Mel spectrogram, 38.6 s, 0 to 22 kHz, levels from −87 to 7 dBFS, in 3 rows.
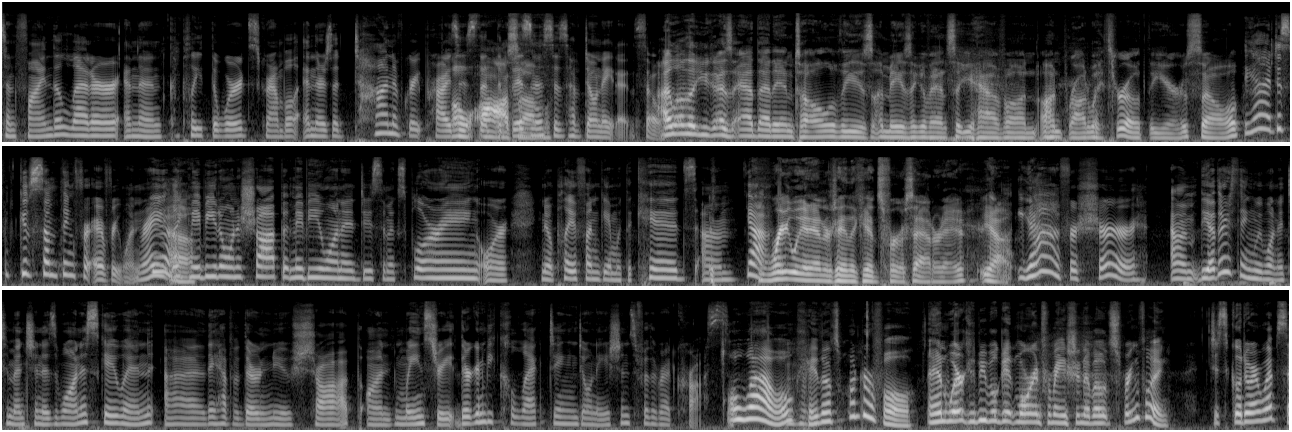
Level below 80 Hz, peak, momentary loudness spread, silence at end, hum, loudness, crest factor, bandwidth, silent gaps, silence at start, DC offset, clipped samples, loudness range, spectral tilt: -50 dBFS; -4 dBFS; 14 LU; 0 s; none; -23 LUFS; 18 dB; 15.5 kHz; none; 0 s; under 0.1%; under 0.1%; 8 LU; -5.5 dB/octave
